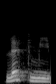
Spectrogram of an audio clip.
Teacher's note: First syllable is unstressed, second one is stressed.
